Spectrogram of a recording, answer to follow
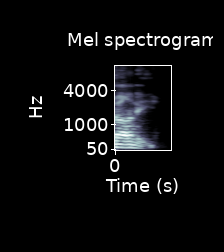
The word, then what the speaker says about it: Mamdani: I'm going to get his name wrong again. You say it. I'm going to Mamdani, Okay. Mamdani.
